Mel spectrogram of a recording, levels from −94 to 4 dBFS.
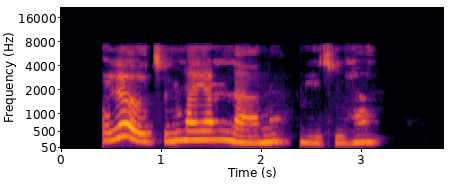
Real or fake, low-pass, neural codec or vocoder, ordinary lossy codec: fake; 7.2 kHz; codec, 44.1 kHz, 2.6 kbps, SNAC; none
